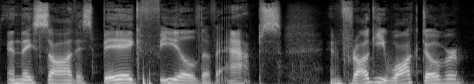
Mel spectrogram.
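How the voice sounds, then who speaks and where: A man's voice: mid-range voice, slow. A man improvising a playful story for a child, adding sound effects as he goes.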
